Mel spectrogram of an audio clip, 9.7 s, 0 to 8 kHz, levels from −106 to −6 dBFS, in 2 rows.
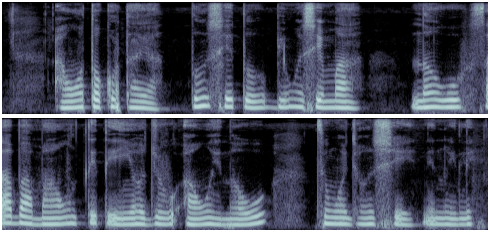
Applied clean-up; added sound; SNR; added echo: none; none; none; none.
